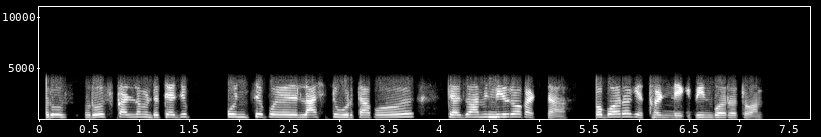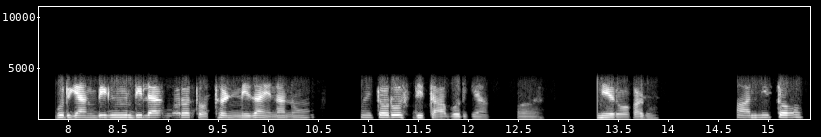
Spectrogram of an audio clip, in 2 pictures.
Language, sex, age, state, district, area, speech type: Goan Konkani, female, 45-60, Goa, Murmgao, rural, conversation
